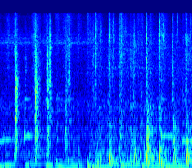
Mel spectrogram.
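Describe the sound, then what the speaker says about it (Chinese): A cleaver chops pork into mince on a board: quick, regular knocks repeat close by over a low tonal background. "把肉切碎。"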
